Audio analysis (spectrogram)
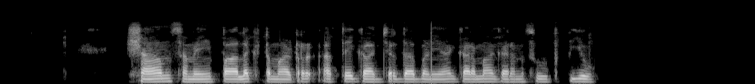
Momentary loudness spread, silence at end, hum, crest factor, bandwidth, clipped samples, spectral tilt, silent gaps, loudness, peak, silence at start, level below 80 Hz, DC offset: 8 LU; 1.6 s; none; 18 dB; 7.4 kHz; under 0.1%; -7 dB/octave; 5.61-5.68 s; -18 LUFS; -2 dBFS; 1.3 s; -58 dBFS; under 0.1%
